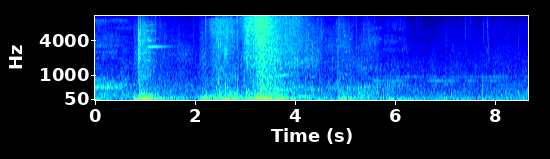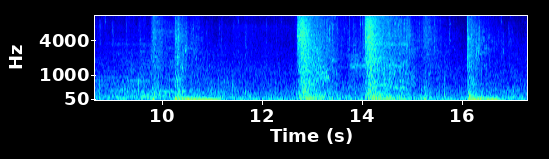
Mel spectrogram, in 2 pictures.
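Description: Metal weapons clash and thud in a fight.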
